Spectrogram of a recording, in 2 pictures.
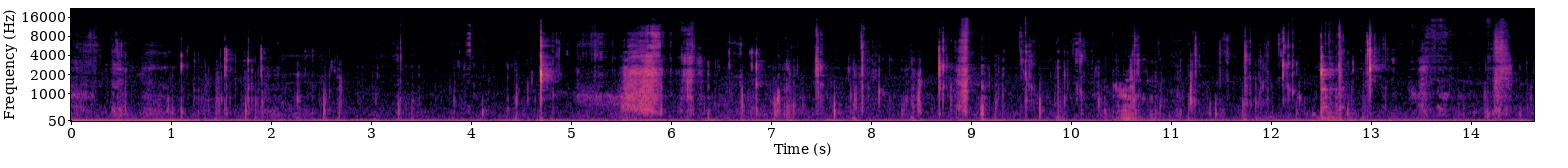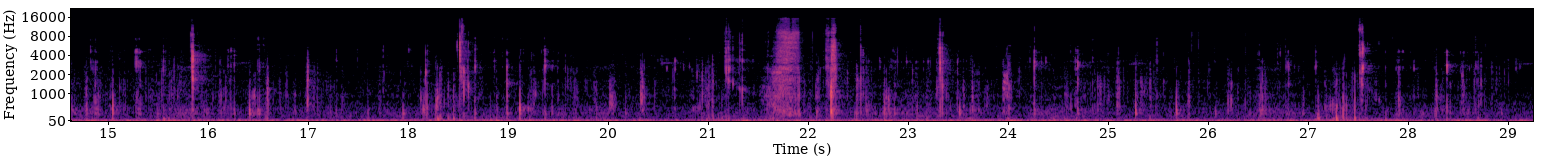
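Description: A person biting into and chewing matcha mille crêpe cake, a steady run of small mouth clicks and smacks.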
